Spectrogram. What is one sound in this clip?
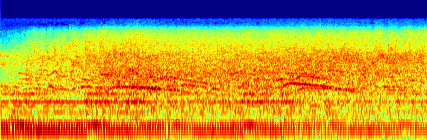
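A huge outdoor crowd cheers and roars loudly and steadily.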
